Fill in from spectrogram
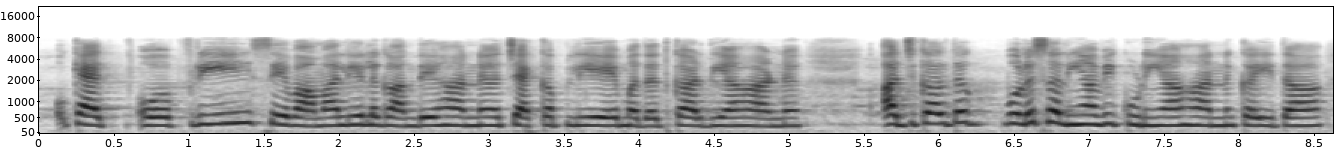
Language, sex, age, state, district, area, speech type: Punjabi, female, 18-30, Punjab, Ludhiana, urban, spontaneous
